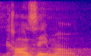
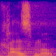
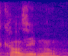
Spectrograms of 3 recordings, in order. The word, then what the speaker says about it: Cosimo: who did it incidentally the correct pronunciation is Cosimo not Cosmo but it's Cosimo the fame of Florence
